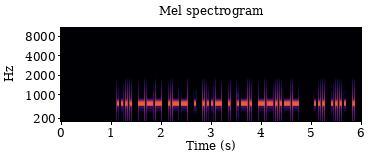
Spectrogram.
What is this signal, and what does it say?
Morse code, heard as a keyed tone, about 28 wpm, 700 Hz. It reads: HOWEVER, SHE
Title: Sentences from Top 700 Words 28wpm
